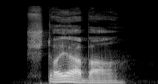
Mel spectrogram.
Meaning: steerable
- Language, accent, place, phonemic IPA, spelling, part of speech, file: German, Germany, Berlin, /ˈʃtɔɪ̯ɐbaːɐ̯/, steuerbar, adjective, De-steuerbar.ogg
